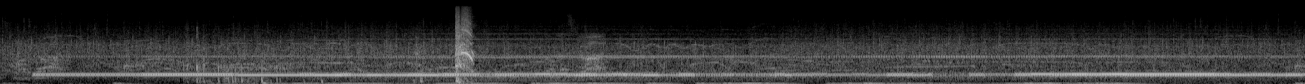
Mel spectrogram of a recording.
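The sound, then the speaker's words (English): A steady telephone dial tone hums throughout, with a brief click partway through and faint dialing sounds; no one speaks. “Is there a number? Let's call God.”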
